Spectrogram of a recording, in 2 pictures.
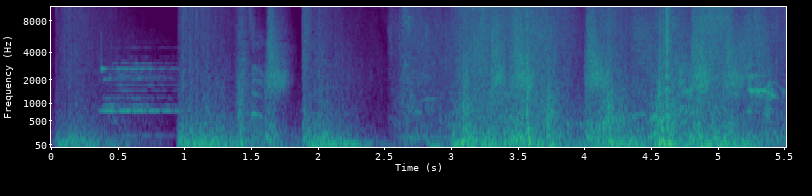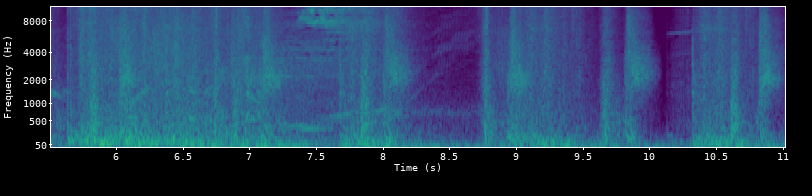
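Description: Video game spells blast and crackle during a fight.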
